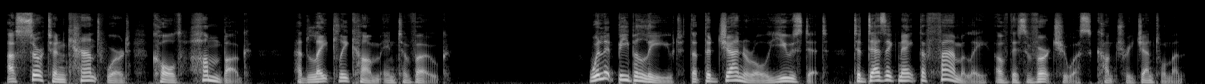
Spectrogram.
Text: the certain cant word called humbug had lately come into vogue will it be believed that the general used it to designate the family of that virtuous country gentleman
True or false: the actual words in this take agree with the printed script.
false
